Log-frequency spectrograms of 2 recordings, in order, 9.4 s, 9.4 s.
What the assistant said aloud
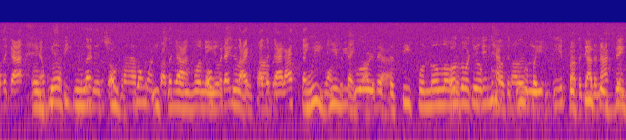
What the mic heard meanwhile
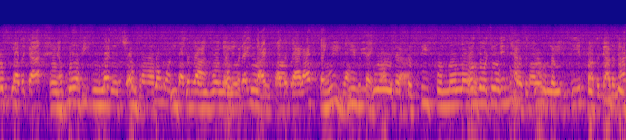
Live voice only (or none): none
